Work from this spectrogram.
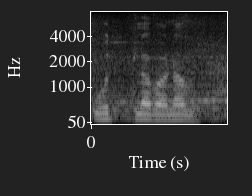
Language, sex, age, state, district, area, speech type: Sanskrit, male, 18-30, Maharashtra, Osmanabad, rural, read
